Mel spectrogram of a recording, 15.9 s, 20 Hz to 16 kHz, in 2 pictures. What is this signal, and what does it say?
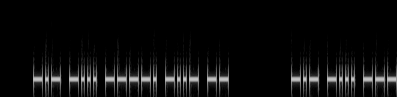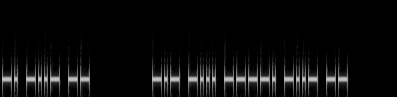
Morse code, heard as a keyed tone, about 21 wpm, 700 Hz. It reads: KB9XM KB9XM KB9XM
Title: USA Call Signs - 5 Characters - Repeated 3x - 20wpm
